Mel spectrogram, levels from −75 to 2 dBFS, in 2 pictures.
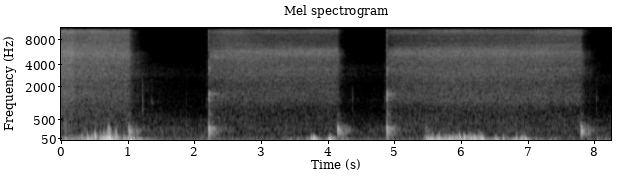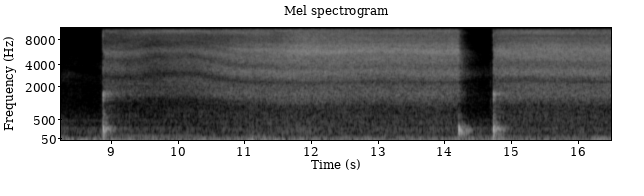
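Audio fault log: Nothing stood out on listening to this audio.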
